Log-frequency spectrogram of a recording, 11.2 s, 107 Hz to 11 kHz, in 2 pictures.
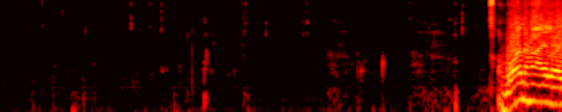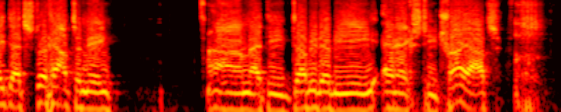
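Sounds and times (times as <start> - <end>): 
person sipping coconut water with wet slurps, clicks and swallows: 0.1 - 5.0, 6.8 - 7.6
speech: 5.0 - 6.8, 7.7 - 10.9.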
